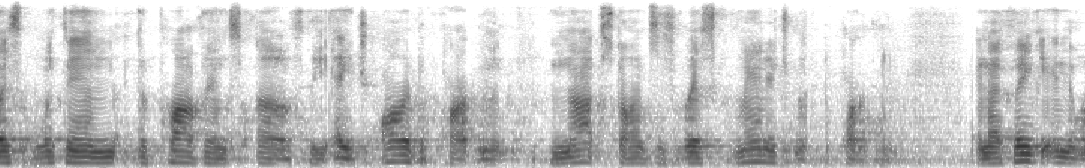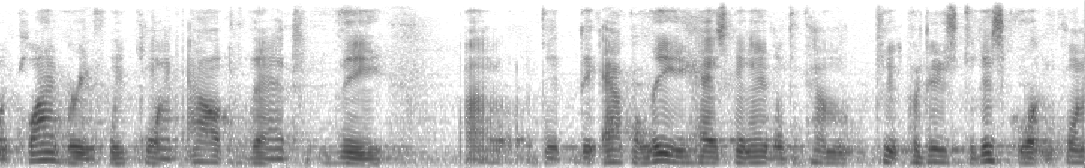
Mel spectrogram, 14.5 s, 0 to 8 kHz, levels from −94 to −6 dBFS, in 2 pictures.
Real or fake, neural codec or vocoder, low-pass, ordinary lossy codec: fake; codec, 44.1 kHz, 3.4 kbps, Pupu-Codec; 7.2 kHz; Opus, 24 kbps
